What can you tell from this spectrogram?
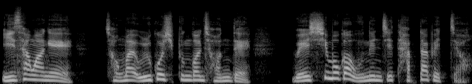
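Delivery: plain reading voice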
